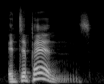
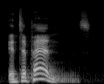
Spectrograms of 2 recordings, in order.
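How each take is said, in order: No difference in how they are said.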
